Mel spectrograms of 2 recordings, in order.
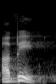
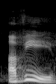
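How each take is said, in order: First: The middle consonant is a b sound. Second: The middle consonant is a v sound. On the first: "I know it probably says in your Bible, Abib" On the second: "the B sound and the V sound come from the same letter"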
